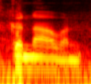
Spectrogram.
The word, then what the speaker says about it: Carnarvon: it like Karan it's canavan I think R is silent anyway so what I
